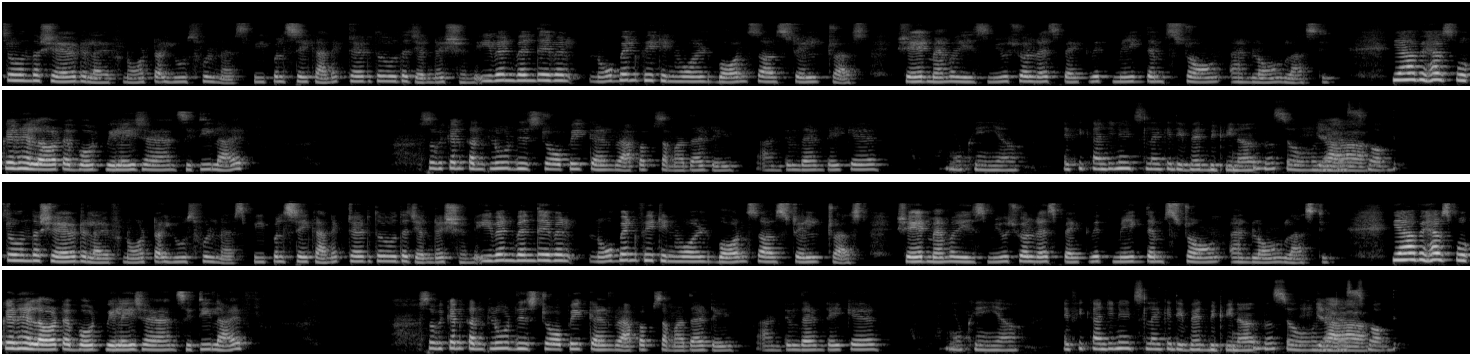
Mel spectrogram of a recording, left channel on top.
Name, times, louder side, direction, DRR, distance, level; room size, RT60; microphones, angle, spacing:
voice 1, 0.0-17.1 18.6-23.4 27.8-28.3, right 3 dB, 65° right, 1.1 m, -27 dB
voice 2, 24.1-24.9 25.3-28.6, right 1 dB, 35° right, 1.3 m, -31 dB
9.8 x 7.6 x 4.6 m
head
